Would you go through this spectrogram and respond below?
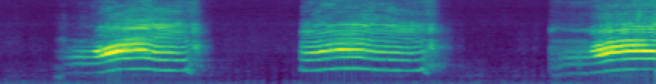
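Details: Indoors, a two-year-old polydactyl Maine Coon tomcat meows insistently to be let out, three drawn, harmonic calls in quick succession, the first sliding upward, the last starting just before the end.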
